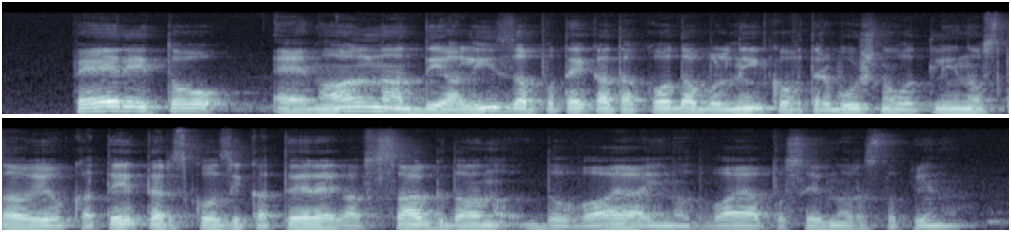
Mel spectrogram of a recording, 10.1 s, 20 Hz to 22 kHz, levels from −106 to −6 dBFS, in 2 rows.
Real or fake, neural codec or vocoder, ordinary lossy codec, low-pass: real; none; none; 14.4 kHz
